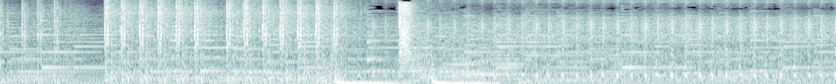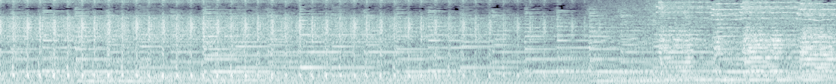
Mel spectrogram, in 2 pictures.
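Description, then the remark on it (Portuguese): Sustained bursts of automatic gunfire rattle loudly, with rapid repeated shots layered over a low rumbling drone, like a helicopter overhead, and no voices: an exchange of fire between a heavily armed gang of robbers and local police. “Estamos aqui diretamente do local onde acabamos de registrar uma troca de tiros de uma quadrilha de assaltantes fortemente armada com a polícia local”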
